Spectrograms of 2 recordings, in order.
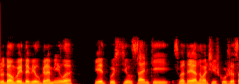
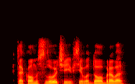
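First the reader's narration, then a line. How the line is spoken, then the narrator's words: Cold. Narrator (Russian): столь же холодно сказал Лек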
